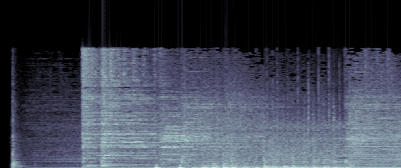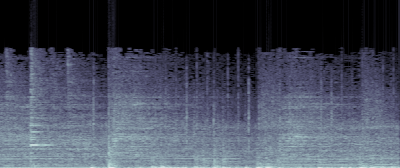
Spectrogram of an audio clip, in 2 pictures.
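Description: Acoustic drum kit with Zildjian cymbals played hard along to a metalcore recording: kick, snare and cymbal hits over the band's guitars and bass. After a short swell, the full song and drums come in together just under a second in and keep going loud.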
